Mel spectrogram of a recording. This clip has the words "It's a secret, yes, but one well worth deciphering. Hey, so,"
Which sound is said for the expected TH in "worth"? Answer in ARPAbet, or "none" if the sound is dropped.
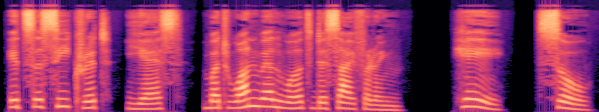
T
